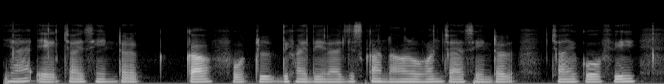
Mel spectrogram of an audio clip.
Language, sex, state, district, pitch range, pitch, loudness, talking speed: Hindi, male, Uttar Pradesh, Saharanpur, 120-125 Hz, 120 Hz, -23 LUFS, 155 wpm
